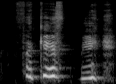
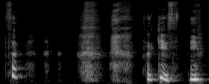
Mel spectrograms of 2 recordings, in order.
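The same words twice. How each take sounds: First: Much higher, loud wailing plea; high wailing cry of forgiveness; sobbing harder. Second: Choked, tearful plea, louder; broken sobbing apology. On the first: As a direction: let the sob break wide open. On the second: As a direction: beg forgiveness through sobs. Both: Acted.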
